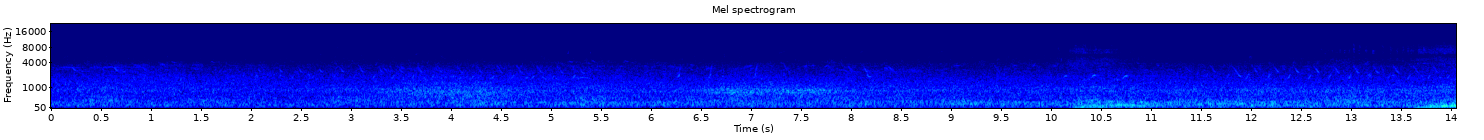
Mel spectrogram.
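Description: Faint outdoor ambience of birds chirping, many short rising calls repeated throughout. About ten seconds in, a low rumble comes up underneath.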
